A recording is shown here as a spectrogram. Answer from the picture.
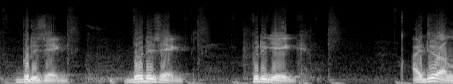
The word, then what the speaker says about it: Buttigieg: Somebody called him butt tag. I'm like, are you kidding me? What is wrong with you? Like, get it together. Learn how to pronounce these names.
